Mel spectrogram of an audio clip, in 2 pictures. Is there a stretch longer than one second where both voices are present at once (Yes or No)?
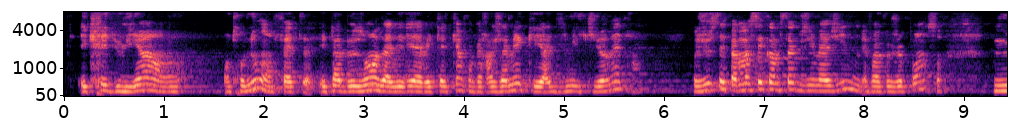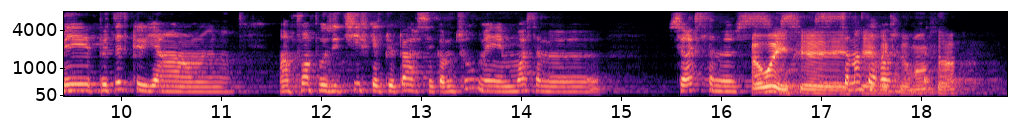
Yes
